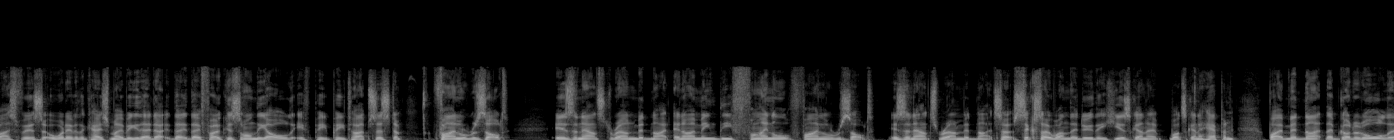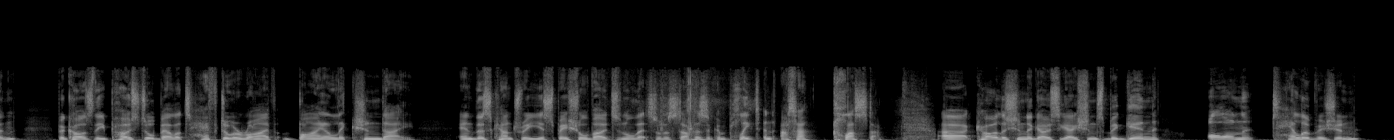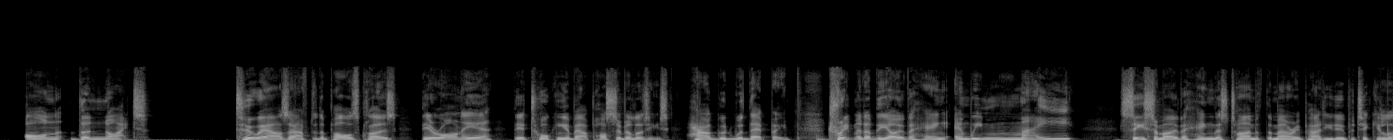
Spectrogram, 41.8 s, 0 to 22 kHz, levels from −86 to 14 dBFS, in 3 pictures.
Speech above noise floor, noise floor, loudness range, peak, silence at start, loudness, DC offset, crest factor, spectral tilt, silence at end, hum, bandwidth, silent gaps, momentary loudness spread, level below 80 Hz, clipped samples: 54 dB; -80 dBFS; 2 LU; -10 dBFS; 0 s; -27 LUFS; under 0.1%; 18 dB; -5 dB/octave; 0 s; none; 11.5 kHz; none; 7 LU; -56 dBFS; under 0.1%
